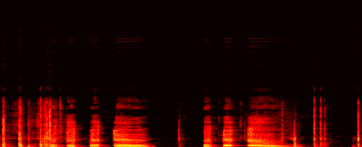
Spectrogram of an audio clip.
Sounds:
Throat clearing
